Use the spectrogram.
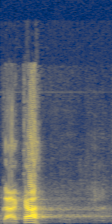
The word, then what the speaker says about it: Kaká: Había un jugador que se llamaba, menos mal que tenía el acento en al final. Caká, no caca, sino cacá.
